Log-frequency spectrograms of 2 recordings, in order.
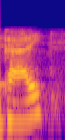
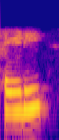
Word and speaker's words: Pady: I mean, everybody says it, but my last name is actually pronounced Pady, but all right. 9 out of 10 people say Pady. I stand correct. Just so, because you know, we're going to be speaking again, and you may introduce me to somebody else, and I would love for you to say it like that. My grandfather used to say, Pady like lady.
